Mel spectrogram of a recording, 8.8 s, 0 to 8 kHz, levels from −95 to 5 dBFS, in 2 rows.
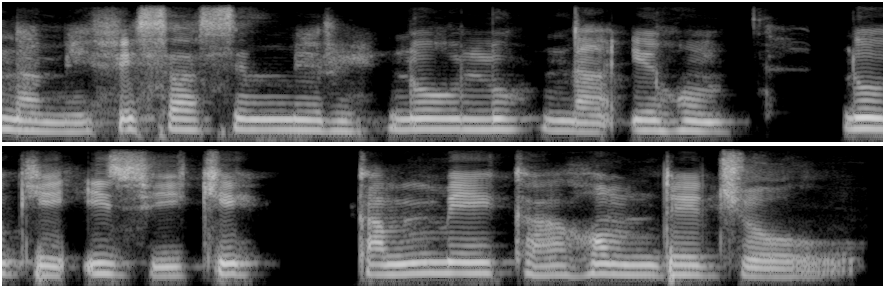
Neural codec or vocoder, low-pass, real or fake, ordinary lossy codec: codec, 44.1 kHz, 7.8 kbps, Pupu-Codec; 7.2 kHz; fake; none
